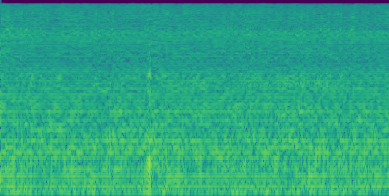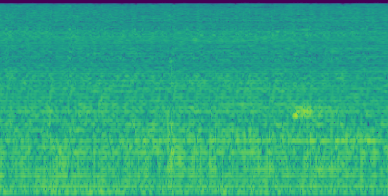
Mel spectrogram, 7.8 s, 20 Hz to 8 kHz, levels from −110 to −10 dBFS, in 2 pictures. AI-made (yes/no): yes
